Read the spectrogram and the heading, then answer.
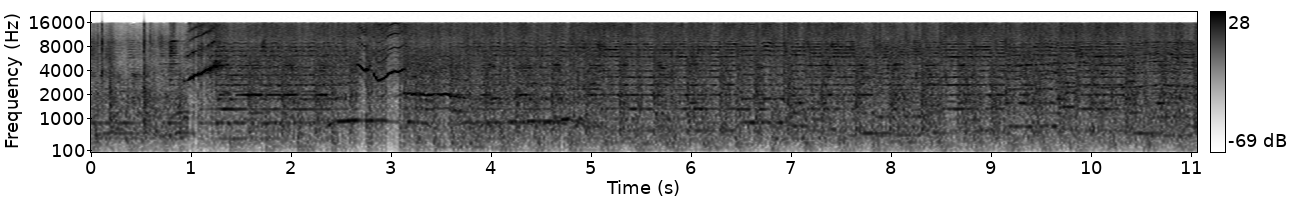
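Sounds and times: acoustic band accompaniment: 0.0s - 11.0s
violin: 0.0s - 11.0s.

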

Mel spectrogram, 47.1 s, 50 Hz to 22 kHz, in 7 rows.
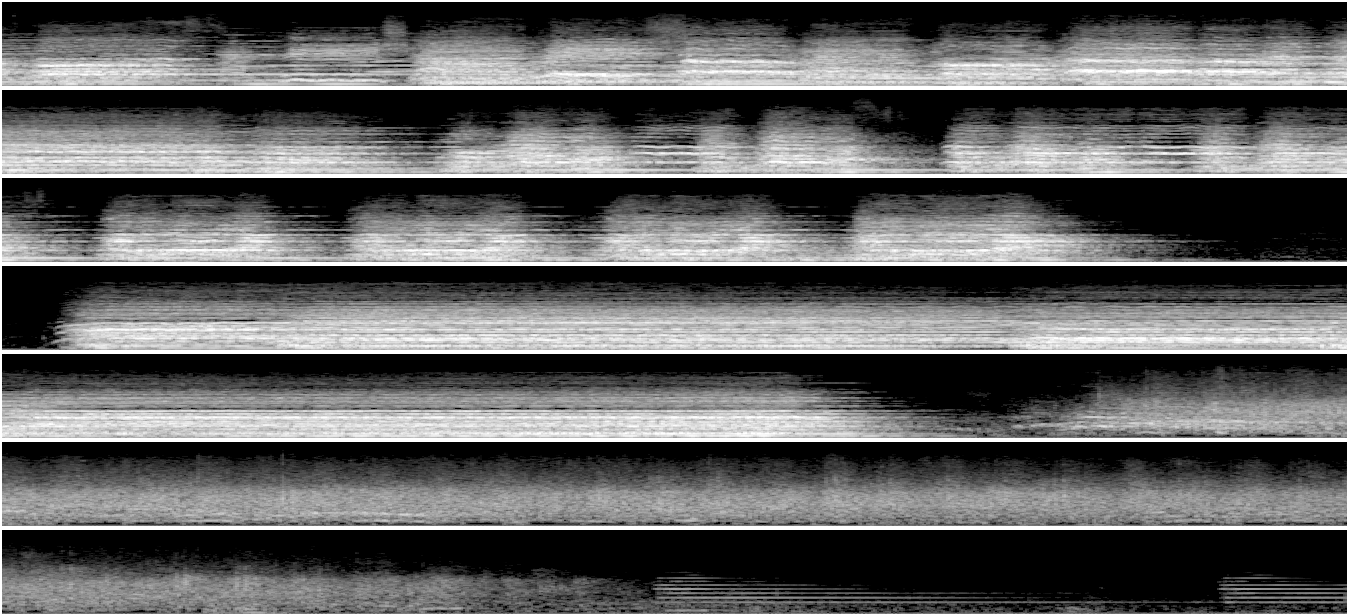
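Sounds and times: church choir singing: 0.0s - 19.4s, 20.4s - 31.8s.

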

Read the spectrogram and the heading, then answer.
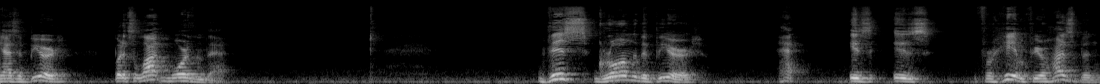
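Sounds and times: faint low hum: 0.0s - 11.0s
man's mouth click: 3.6s - 3.9s
soft intake of breath: 3.8s - 4.6s.

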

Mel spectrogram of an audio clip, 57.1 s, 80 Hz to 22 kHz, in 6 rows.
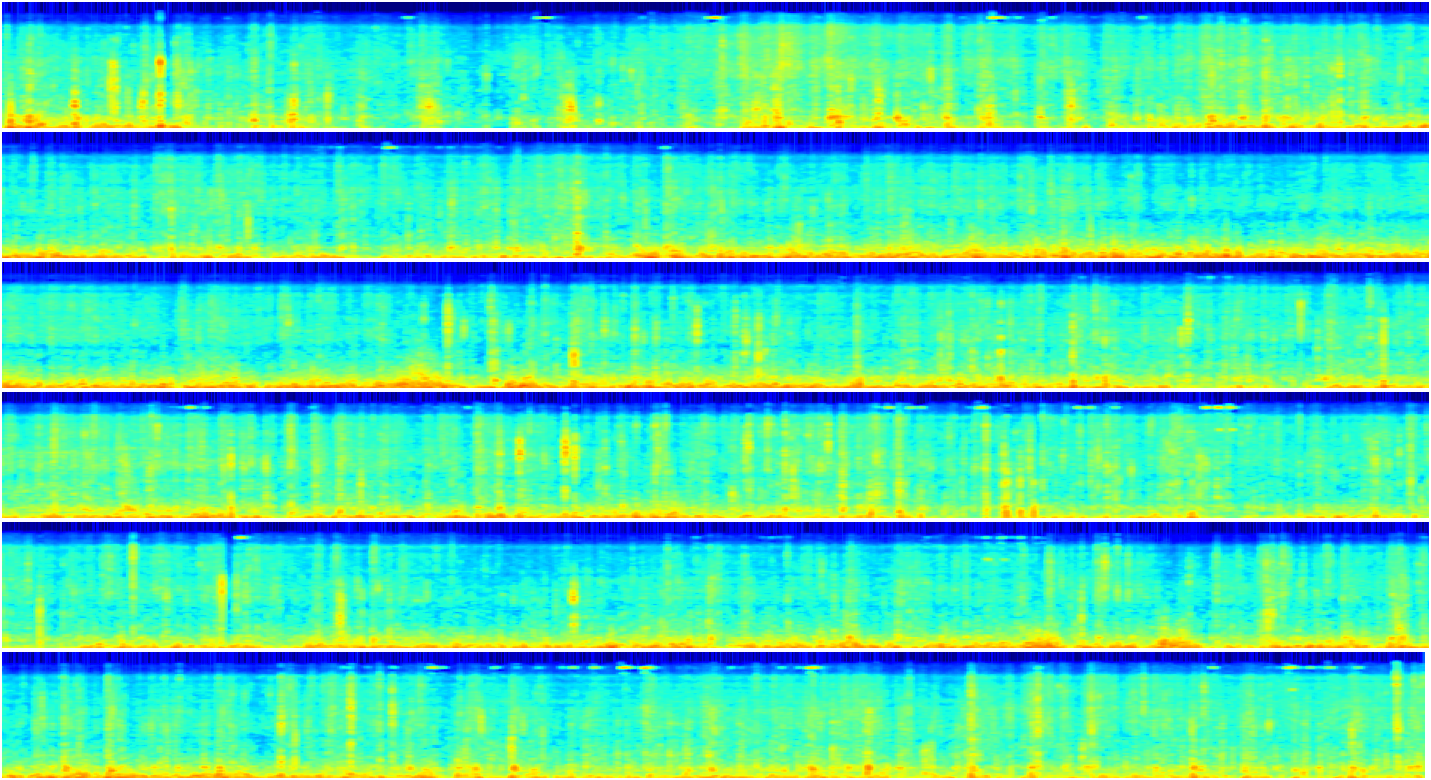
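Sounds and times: bike rattling: 0.0s - 57.0s.

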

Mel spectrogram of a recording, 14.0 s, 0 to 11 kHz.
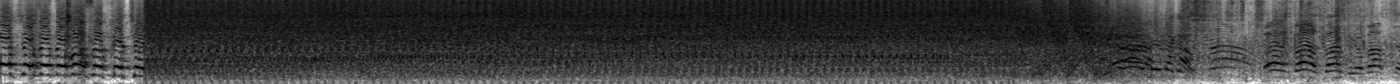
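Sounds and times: machine gun burst: 1.4s - 12.1s.

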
